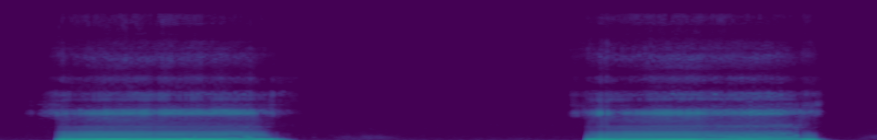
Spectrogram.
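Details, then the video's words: French Bulldog snoring too loud, two long coarse rumbling breaths of over two seconds each, separated by roughly three seconds of quiet breathing. "The French Bulldog Snores Too Loud"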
